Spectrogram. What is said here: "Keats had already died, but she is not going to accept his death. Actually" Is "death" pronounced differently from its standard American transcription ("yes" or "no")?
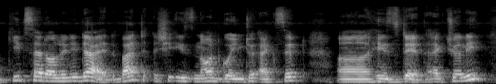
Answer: yes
